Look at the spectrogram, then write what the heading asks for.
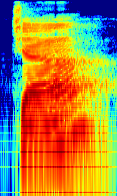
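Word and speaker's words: ج: Jadi nggak boleh dibaca J. Tapi dibaca ja.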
